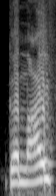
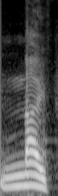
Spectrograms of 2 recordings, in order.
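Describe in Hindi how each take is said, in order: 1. शुरू की K आवाज़ बोली जाती है। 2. शुरू की K आवाज़ साइलेंट है। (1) "कनाइफ नहीं" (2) "एन से पहले के साइलेंट रहता है"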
